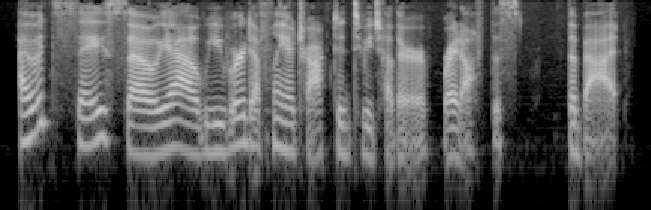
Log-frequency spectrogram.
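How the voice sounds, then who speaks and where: A normal speaking voice moves at a fairly quick pace with ordinary pitch variation in a dry, close sound with no echo. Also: woman, fairly low pitch for a woman. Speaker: entrepreneur guest, wife. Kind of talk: casual interview. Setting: studio.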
